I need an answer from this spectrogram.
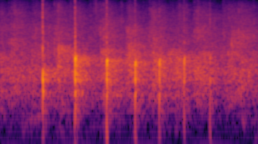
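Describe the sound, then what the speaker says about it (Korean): A church congregation offers applause of glory to God, mostly slow, sparse claps, about seven distinct sharp hits spaced evenly over a soft background, fading slightly toward the end. "하나님께 영광의 박수 돌려드리겠습니다"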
